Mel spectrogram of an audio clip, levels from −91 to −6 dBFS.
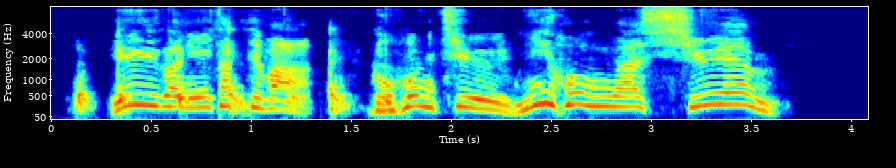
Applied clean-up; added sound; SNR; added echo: neural mask model Resemble Enhance denoiser.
